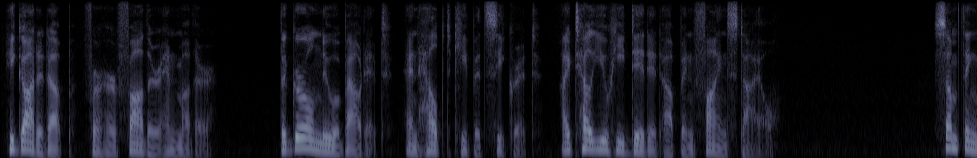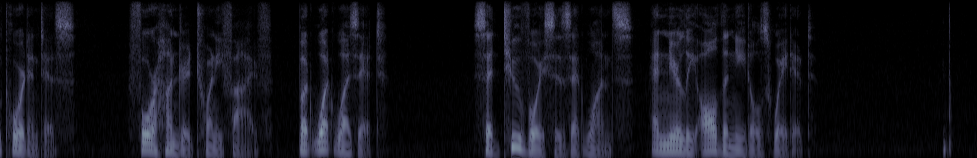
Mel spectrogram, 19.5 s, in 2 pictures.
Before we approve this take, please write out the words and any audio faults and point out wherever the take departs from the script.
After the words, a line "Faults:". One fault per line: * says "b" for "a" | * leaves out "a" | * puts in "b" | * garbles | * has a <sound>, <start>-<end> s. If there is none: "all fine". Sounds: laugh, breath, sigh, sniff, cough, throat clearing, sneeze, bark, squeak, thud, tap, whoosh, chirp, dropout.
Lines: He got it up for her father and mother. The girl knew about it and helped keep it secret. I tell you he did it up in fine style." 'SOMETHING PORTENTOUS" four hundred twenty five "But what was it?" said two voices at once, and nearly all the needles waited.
He got it up for her father and mother. The girl knew about it and helped keep it secret. I tell you he did it up in fine style." 'SOMETHING PORTENTOUS" four hundred twenty five "But what was it?" said two voices at once, and nearly all the needles waited.
Faults:
* has a sigh, 19.2-19.3 s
